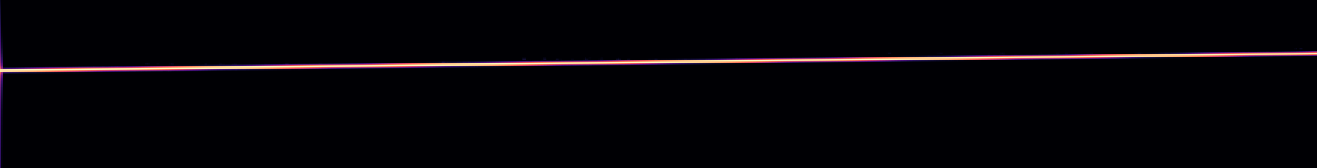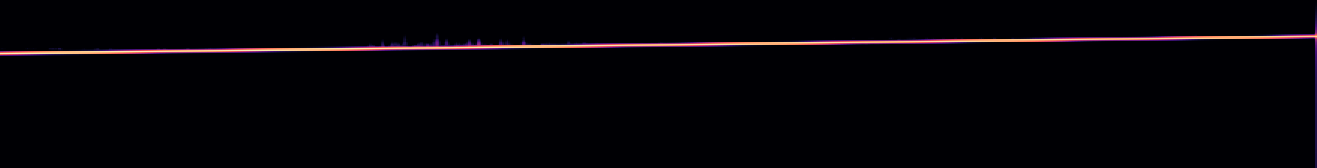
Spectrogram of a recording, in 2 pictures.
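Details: Tinnitus pitch-matching frequency sweep: generated pure tones stepping upward in pitch, from the lowest audible toward the highest, for matching tinnitus pitch.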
